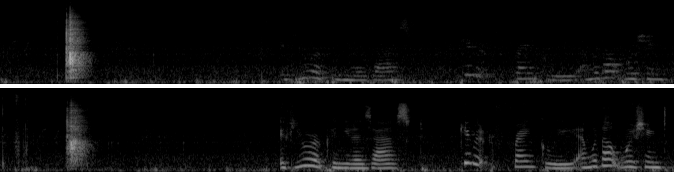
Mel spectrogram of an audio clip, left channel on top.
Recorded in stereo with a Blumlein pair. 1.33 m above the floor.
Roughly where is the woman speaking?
Ahead right.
